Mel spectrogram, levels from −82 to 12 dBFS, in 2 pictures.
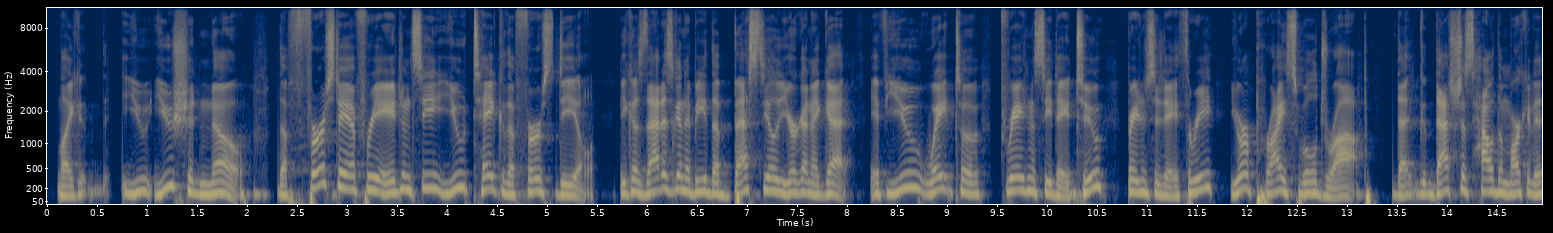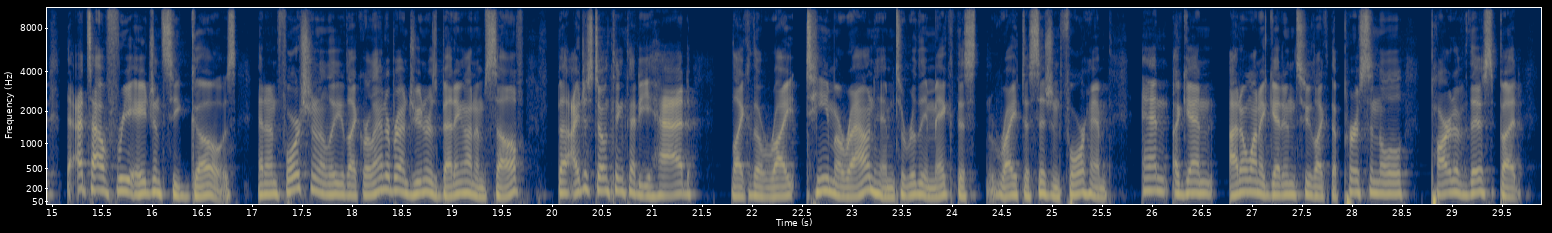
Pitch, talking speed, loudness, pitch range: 140 Hz, 205 wpm, -21 LUFS, 125-165 Hz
